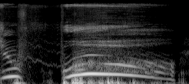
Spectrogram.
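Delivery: very high, loud furious shout; screamed retort. Retold or imitated. Goku screams at Frieza after the betrayal, a furious shout. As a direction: scream it at the villain.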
